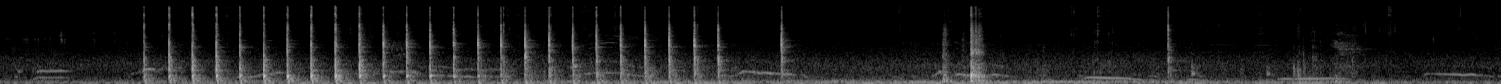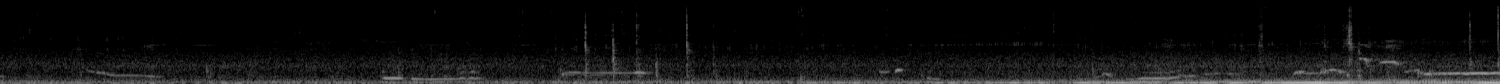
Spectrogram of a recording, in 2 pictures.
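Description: A hand tool working at a stuck mower oil filter: a fast run of sharp metal clicks, about four a second, for about six seconds, then two louder single knocks. A low rumble builds near the end.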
